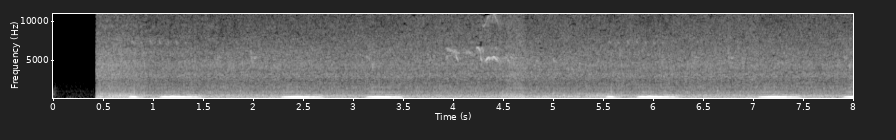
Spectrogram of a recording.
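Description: Great horned owl hooting: low, soft hoots in the species' typical phrase, a quick short hoot run into a longer one, then two longer hoots, given twice over a steady background hiss.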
